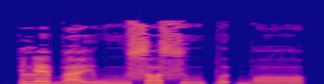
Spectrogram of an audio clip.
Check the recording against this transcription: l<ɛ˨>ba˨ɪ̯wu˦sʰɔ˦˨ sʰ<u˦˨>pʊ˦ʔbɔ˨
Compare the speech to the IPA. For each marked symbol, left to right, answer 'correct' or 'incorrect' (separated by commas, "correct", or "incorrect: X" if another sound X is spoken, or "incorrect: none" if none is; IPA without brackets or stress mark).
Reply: incorrect: ɛ˦˨, incorrect: u˦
